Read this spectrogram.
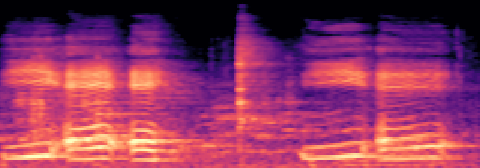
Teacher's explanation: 저모음으로 이렇게 내려갈수록 입의 크기가 점점 커지는 거 느껴져? 이에에 그리고 고모음일 때 이라고 했을 때 혀의 위치가 가장 높고 에라고 발음했을 때 혀의 위치가 가장 낮았죠?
